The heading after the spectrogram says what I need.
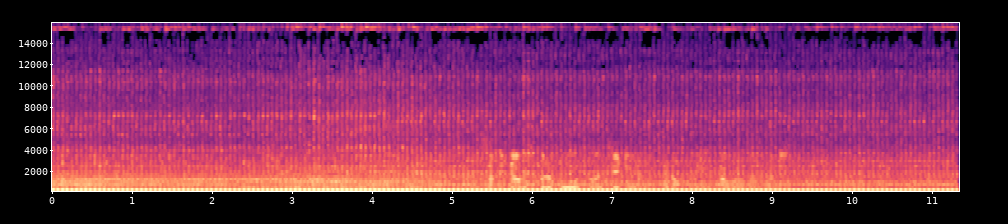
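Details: Wacker plate compactor's small engine after repair (new switch, oil topped up, spark restored) following a no-start fault; low, even thumping idle at constant speed with no misfires or stumbles; running steadily and healthily.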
